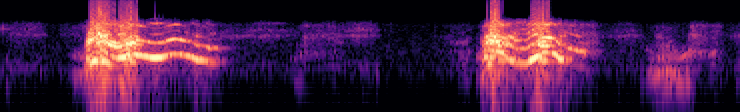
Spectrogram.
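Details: Jealous pet dog reacting to a muppet, letting out two loud wavering howl-like barks about two and a half seconds apart, each sliding up and down, with a quieter grumble at the end.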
